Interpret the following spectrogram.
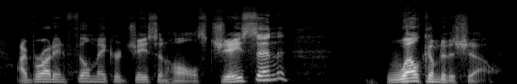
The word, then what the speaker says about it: Huls: I brought in filmmaker Jason Huls. Jason, welcome to the show. Thank you. Thank you for having me. I'm very happy to be here. Did I say your name right, Jason? Huls, yes.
